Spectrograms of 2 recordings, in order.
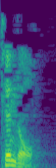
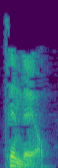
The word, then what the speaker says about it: Tyndale: Turns out you pronounce it Tyndale, like spindle, not Tyndale.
